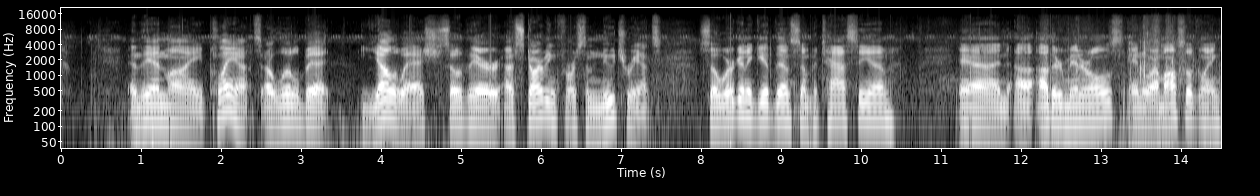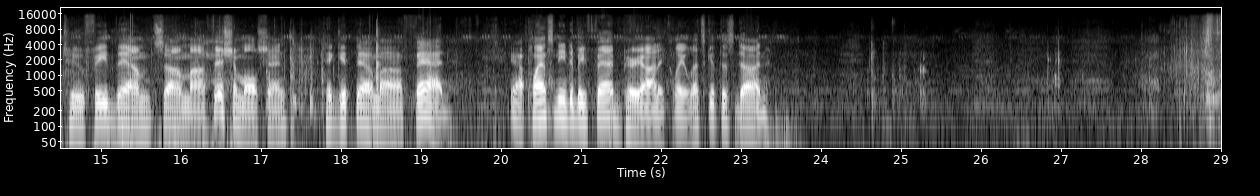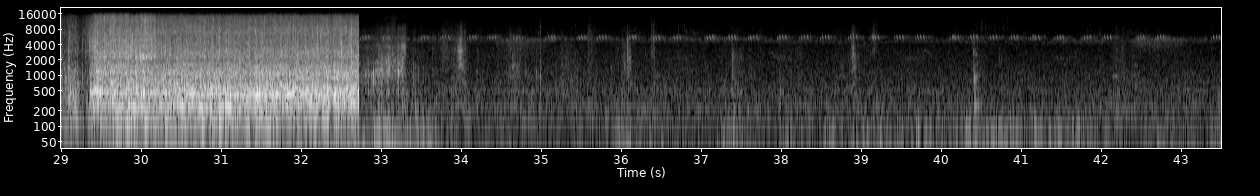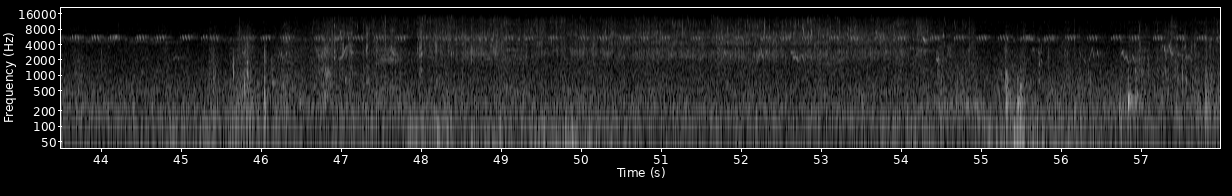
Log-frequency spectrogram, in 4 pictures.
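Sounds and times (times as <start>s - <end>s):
insects chirping trill: 0.0s - 5.1s, 32.7s - 57.9s.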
